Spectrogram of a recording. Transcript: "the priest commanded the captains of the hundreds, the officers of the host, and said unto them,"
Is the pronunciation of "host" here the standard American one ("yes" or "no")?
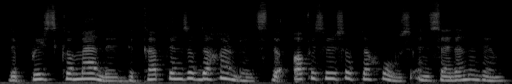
no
